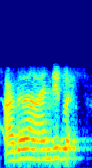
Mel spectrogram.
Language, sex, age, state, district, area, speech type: Malayalam, female, 30-45, Kerala, Idukki, rural, conversation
